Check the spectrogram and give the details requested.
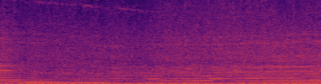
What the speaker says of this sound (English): You can really hear that helicopter.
